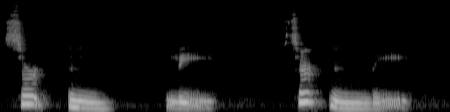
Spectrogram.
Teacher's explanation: Certainly, the same as beaten, cert, the tongue goes up to the T position, but you hold it there for the N noise.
